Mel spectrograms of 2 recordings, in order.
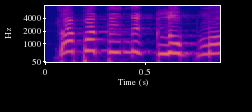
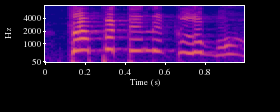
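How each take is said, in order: First: High, pointed scolding imitation; imitating wife's tone. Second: High, loud scolding imitation; imitating wife's scolding. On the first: Preacher imitating his wife's correcting tone, high and pointed. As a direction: play the wife correcting him, sharp and high. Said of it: "Kasi ang kanyang tono". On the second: Preacher replaying wife's scolding, high and loud. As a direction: throw it out like an annoyed wife. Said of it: "Sabi niya sa akin".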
